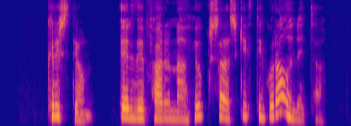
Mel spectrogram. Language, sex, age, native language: Icelandic, female, 60-69, Icelandic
